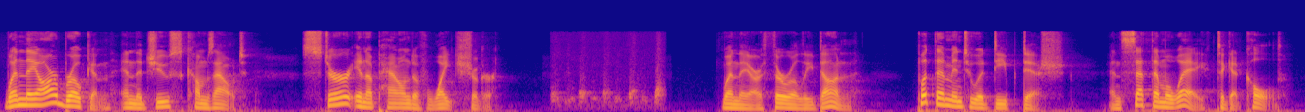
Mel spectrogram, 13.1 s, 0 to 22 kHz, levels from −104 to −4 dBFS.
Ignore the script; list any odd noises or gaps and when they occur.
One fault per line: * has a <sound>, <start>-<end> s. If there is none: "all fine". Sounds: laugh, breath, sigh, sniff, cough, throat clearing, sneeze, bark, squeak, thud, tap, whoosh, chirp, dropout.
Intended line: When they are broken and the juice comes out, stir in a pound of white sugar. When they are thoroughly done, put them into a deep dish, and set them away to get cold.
* has a whoosh, 5.5-6.7 s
